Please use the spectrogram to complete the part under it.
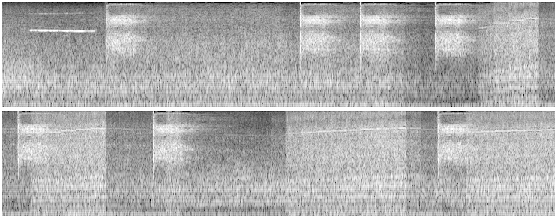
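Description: A truck engine rumbles and revs as it drives.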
